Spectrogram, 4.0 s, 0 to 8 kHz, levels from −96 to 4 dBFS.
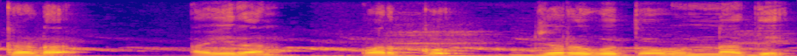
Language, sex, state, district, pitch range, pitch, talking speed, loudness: Telugu, male, Andhra Pradesh, Sri Satya Sai, 175-225 Hz, 185 Hz, 90 wpm, -14 LUFS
